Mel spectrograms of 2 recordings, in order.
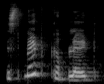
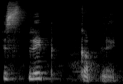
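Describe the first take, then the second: First: Said in the usual way. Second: Soft breathy whisper of the topic title; hushed whisper announcing the next topic; whispered heading. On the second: Real, not acted.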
